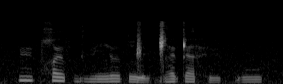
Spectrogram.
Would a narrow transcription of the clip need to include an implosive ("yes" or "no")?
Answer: yes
